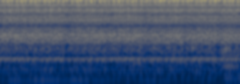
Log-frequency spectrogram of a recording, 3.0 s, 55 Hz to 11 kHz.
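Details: 2013 Dodge Challenger R/T 5.7L Hemi, warm after about an hour of driving, idling: light fast tick over the V8 hum; owner suspects the known Hemi lifter tick, unconfirmed, near warranty end.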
